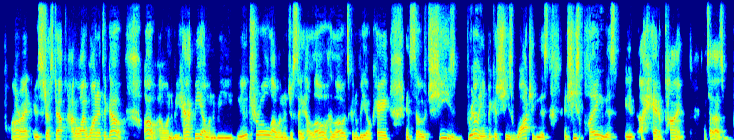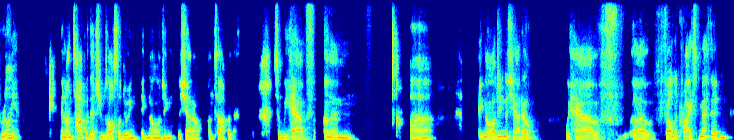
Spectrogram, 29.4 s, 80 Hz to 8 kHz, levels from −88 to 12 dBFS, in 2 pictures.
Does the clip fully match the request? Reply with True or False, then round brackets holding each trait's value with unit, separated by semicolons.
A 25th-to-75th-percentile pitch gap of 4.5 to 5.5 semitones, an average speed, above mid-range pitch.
False (5.1 semitones; 170 wpm; 135 Hz)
